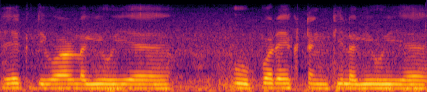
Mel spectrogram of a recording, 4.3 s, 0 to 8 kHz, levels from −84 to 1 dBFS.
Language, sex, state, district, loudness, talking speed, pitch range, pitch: Hindi, male, Uttar Pradesh, Shamli, -14 LUFS, 155 wpm, 135-145 Hz, 140 Hz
